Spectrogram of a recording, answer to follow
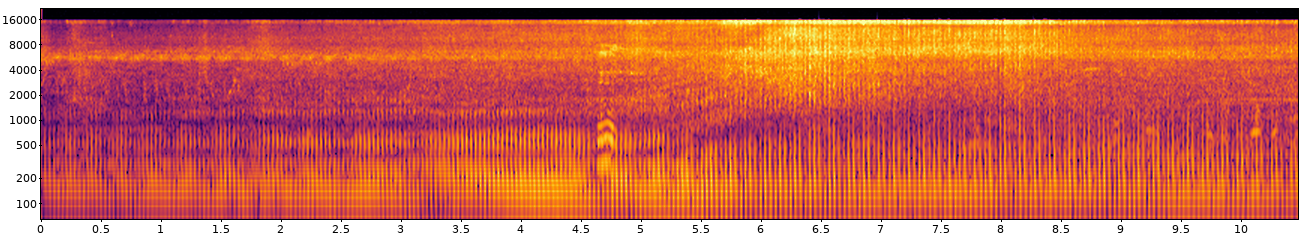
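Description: A motor vehicle's engine running with a steady low pulsing note, growing louder over the first four seconds as it approaches, then staying loud.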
